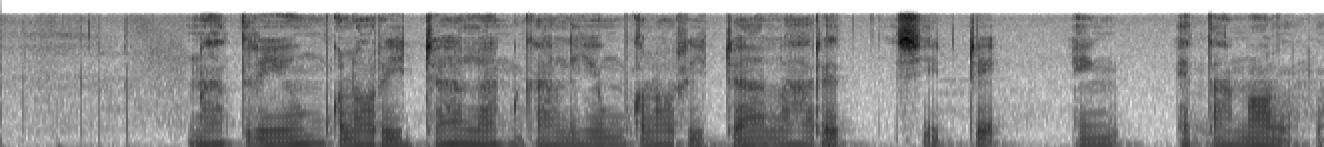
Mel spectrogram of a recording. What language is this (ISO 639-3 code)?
jav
